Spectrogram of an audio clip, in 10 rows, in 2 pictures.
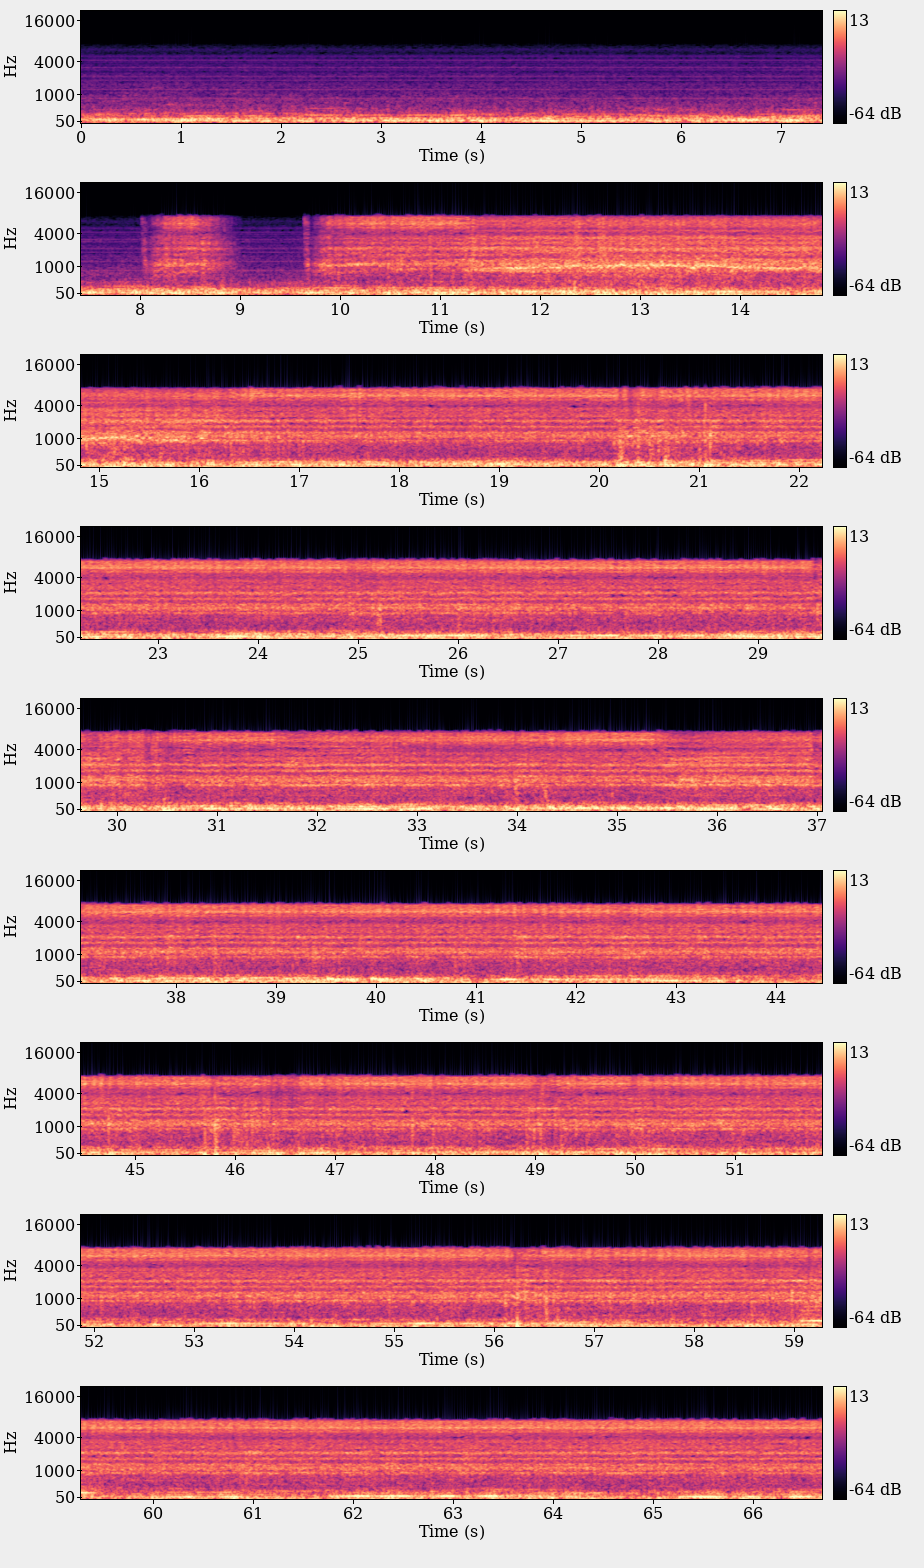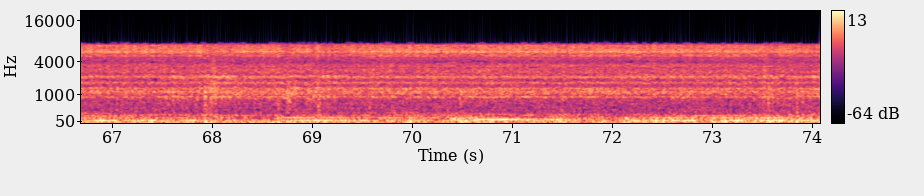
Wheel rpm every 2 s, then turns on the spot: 0, 0, 0, 10, 30, 110, 110, 120, 120, 110, 110, 120, 110, 110, 110, 110, 110, 110, 120, 120, 110, 110, 110, 120, 120, 120, 110, 110, 110, 120, 110, 110, 120, 110, 110, 110, 120.
none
